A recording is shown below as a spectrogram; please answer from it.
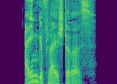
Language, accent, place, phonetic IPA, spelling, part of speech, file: German, Germany, Berlin, [ˈaɪ̯nɡəˌflaɪ̯ʃtəʁəs], eingefleischteres, adjective, De-eingefleischteres.ogg
- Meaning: strong/mixed nominative/accusative neuter singular comparative degree of eingefleischt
